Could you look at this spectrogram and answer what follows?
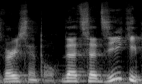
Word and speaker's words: tzatziki: The tzatziki pronunciation is fighting for its life.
